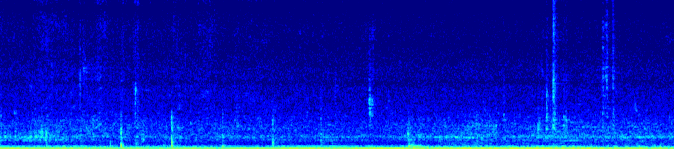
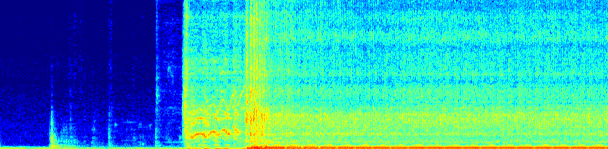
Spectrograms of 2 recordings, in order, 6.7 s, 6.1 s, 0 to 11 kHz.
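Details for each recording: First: 2012 Ford F550 6.7L Powerstroke diesel idling with resonator installed, mic 16 inches from the tips: deep even low drone with a steady beat about four per second, no knocks; smooth idle. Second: 2012 Ford F550 6.7L Powerstroke diesel with the exhaust ending at the pipe after the headers, mic 16 inches from the open pipe at a slight angle: short crank, then a deep, loud, choppy idle rumble from the open exhaust.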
